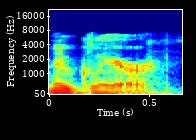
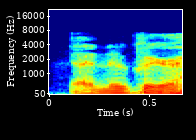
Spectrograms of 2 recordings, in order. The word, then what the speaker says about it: nuclear: Nuclear has to do with the nucleus of atoms, and it's not nuclear. Most people seem to find pronouncing nuclear very difficult, and the vast majority of time when you ask people who are not specialists or experts, it'll come out nuclear. So much so that some dictionaries have now accepted nuclear as an alternative pronunciation.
